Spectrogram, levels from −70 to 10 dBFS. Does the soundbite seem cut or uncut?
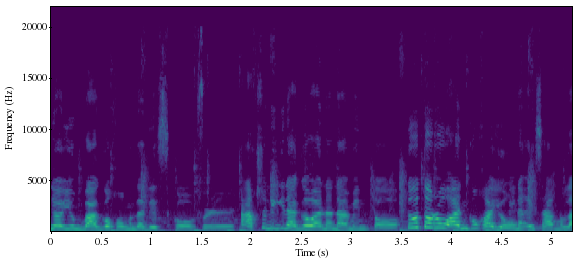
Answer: uncut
